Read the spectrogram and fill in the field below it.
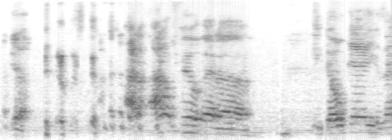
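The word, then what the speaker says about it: Udoka: I don't feel that Idoke, is that how you pronounce the last name?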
